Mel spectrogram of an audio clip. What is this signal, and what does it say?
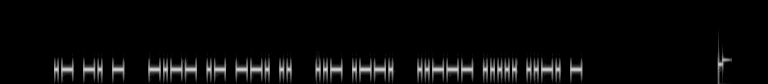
Morse code, heard as a keyed tone, about 33 wpm, 700 Hz. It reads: ANT YAGI UP 25FT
